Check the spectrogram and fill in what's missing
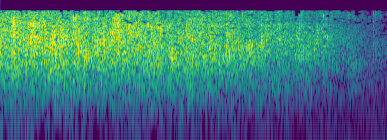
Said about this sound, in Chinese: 我们再一次鼓掌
